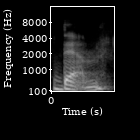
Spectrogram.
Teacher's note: here the E is very short, even if it's just one consonant coming after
